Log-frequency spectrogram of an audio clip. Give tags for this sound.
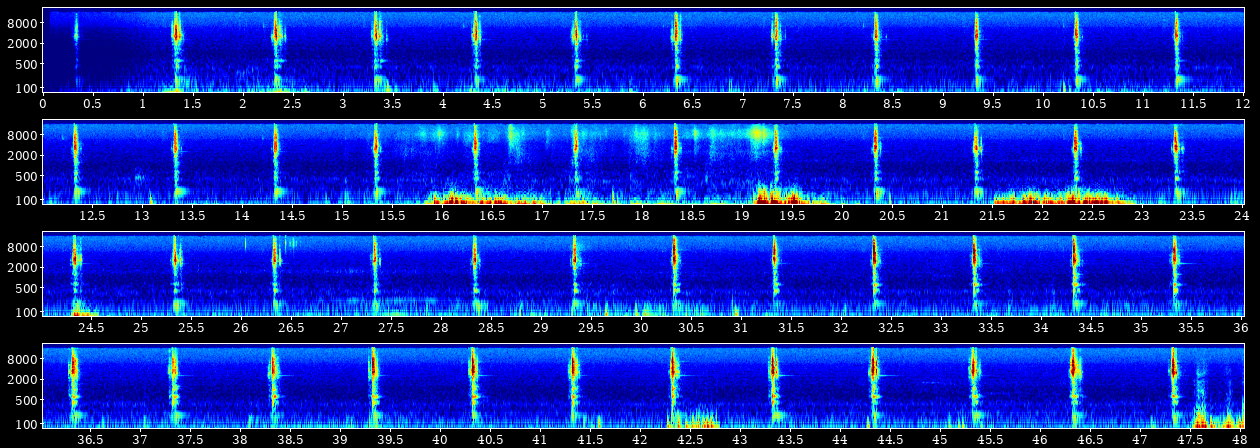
anxiety clock sound ticking tick-tack time

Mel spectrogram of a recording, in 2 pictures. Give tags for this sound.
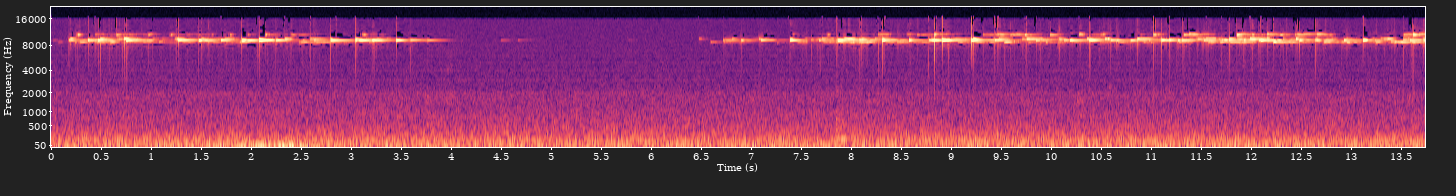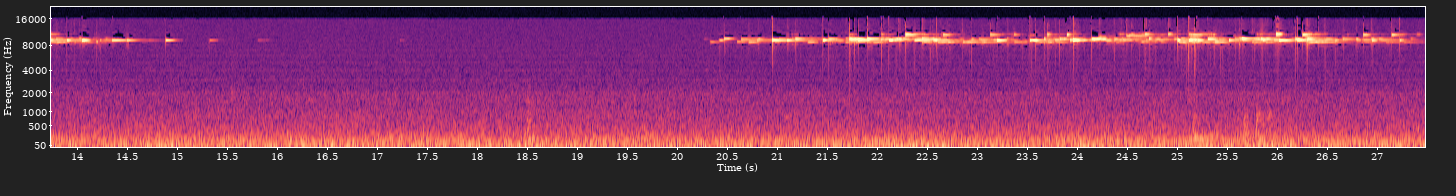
bells delicate ethereal fairy Indian jingle soft

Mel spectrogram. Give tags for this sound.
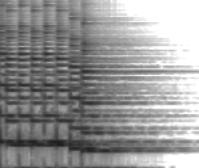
Asset Percussive Tropical Virtual-instrument

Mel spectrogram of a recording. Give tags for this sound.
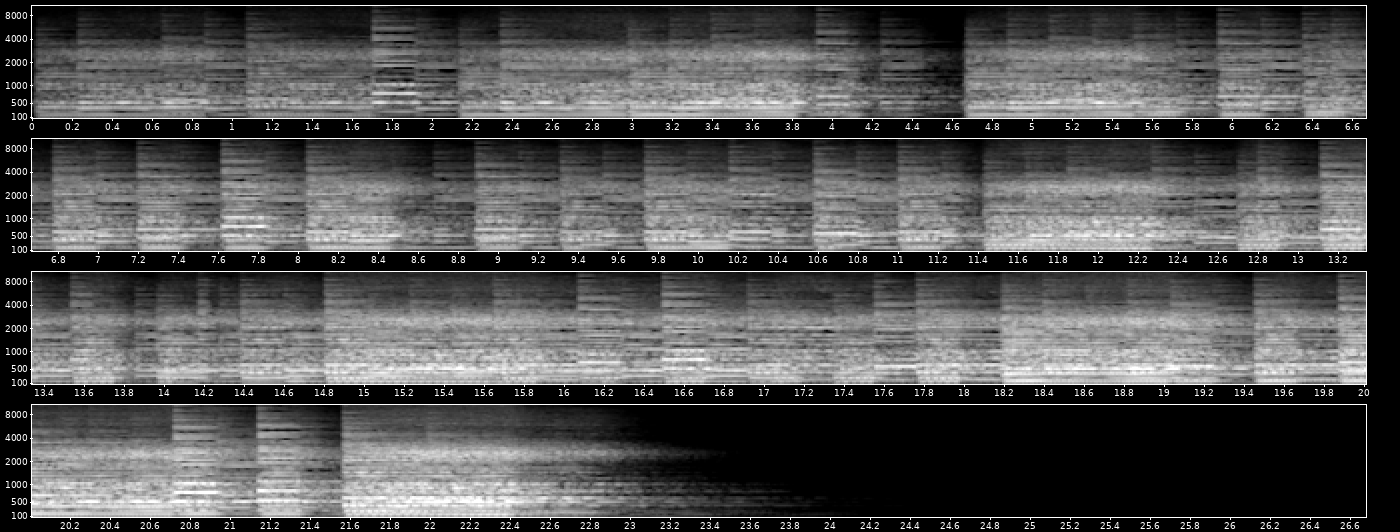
Suspense doom court trial battle impending awaiting verdict

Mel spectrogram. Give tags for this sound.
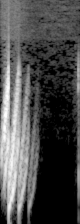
bleep bloop effects beep short sounddesign gamesound sound-design beeps plop buttonsound gamesounds menusound sfx button

